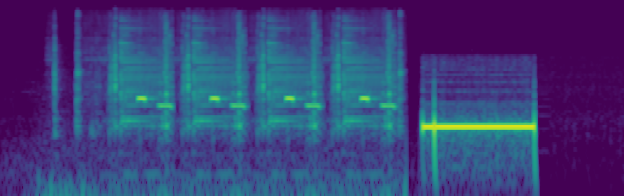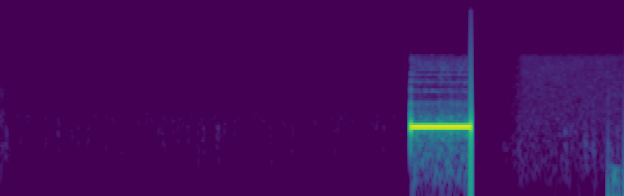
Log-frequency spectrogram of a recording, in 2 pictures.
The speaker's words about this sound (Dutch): Er wordt gebeld met Boris Fortuin, mobiel.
